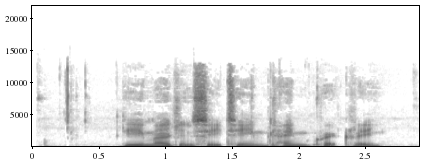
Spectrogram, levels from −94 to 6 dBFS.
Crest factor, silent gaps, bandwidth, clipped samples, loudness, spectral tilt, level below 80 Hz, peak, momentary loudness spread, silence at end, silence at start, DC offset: 22 dB; none; 14.5 kHz; under 0.1%; -36 LUFS; -3.5 dB/octave; -66 dBFS; -16 dBFS; 16 LU; 0.3 s; 0.05 s; under 0.1%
